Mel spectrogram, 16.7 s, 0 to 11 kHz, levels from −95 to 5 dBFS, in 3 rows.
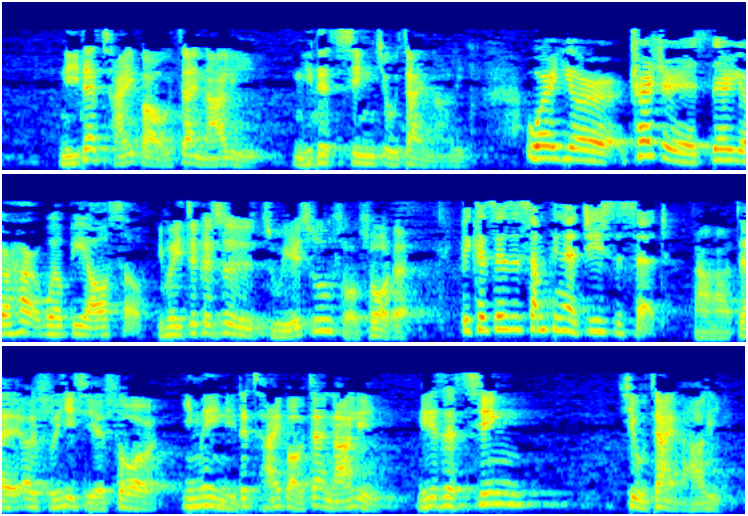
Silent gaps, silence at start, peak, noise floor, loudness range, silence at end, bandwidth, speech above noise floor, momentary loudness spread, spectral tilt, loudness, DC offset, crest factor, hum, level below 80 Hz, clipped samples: none; 0.45 s; -2 dBFS; -56 dBFS; 5 LU; 0.15 s; 6.6 kHz; 30 dB; 12 LU; -3 dB/octave; -25 LUFS; under 0.1%; 24 dB; none; -72 dBFS; under 0.1%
